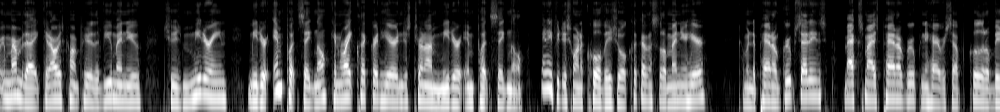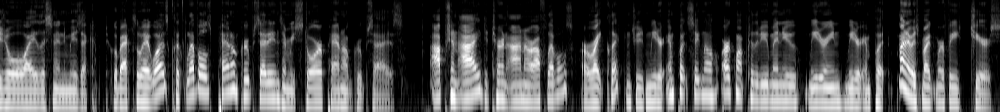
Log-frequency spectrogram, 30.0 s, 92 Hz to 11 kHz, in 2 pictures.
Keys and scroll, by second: 21.3 alt+i, 22.6 alt+i.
